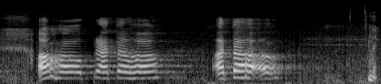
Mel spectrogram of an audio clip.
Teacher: विसर्ग में ह का उच्चारण निकलता है।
